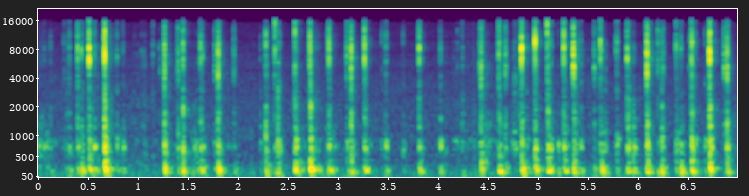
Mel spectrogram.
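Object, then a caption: Plastic laptop keyboard keys. Fingertips with long French-manicured nails tap the black plastic chiclet keys of a red laptop's hollow-bodied keyboard, using both hands. About 28 quick, dry clicks and taps come in irregular bursts with short pauses between them. Each one is bright and crisp, with a low body thump, and dies away almost instantly.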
